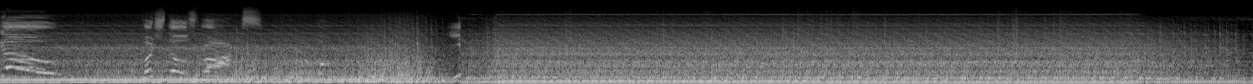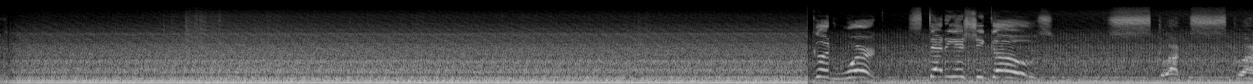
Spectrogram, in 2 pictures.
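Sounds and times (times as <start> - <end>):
bulldozer engine droning: 0.0 - 25.0.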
